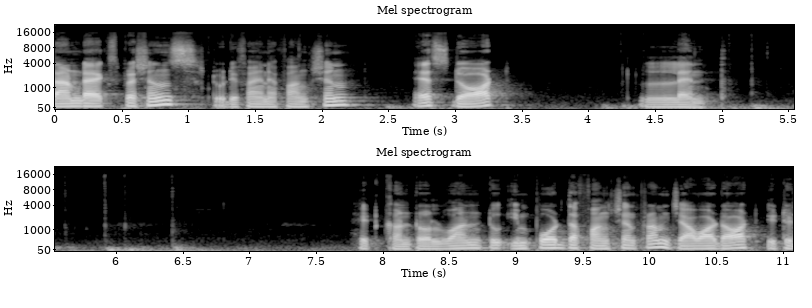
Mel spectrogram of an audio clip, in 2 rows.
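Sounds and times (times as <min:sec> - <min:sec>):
computer keyboard typing: 0:05.0 - 0:06.7.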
